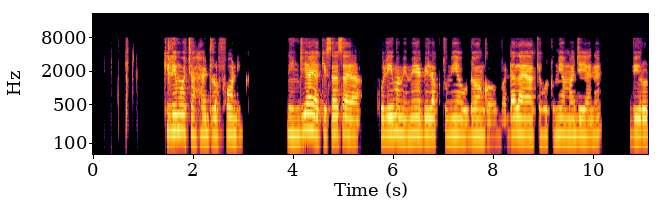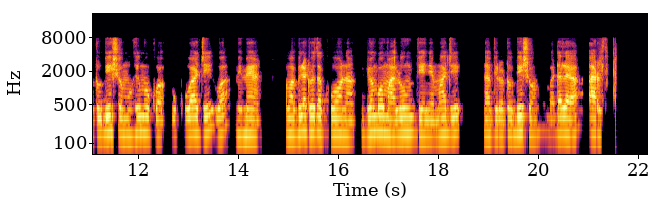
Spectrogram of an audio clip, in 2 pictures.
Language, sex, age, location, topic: Swahili, male, 18-24, Nairobi, agriculture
